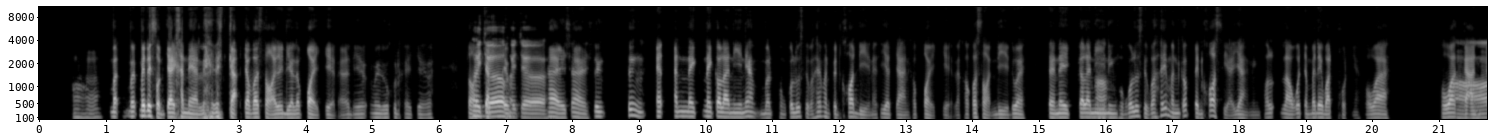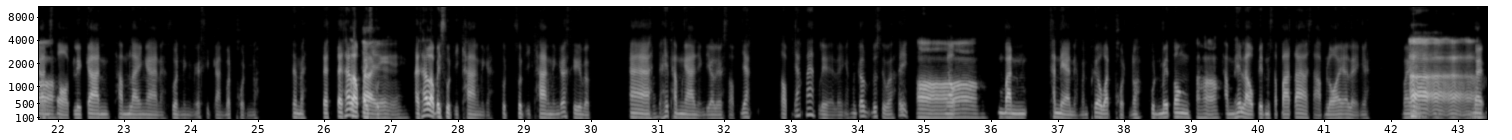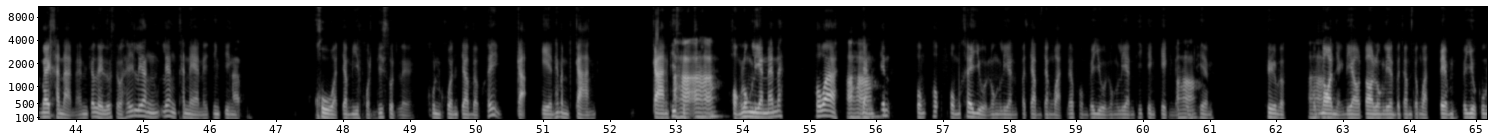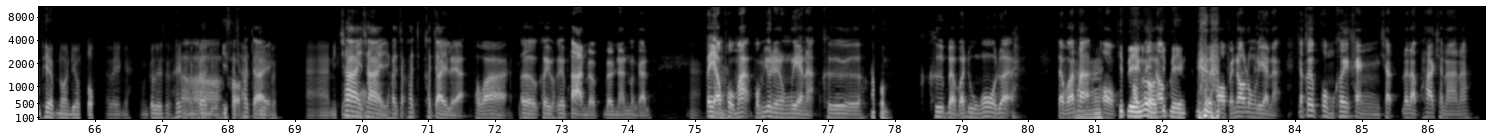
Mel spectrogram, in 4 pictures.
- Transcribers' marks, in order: laughing while speaking: "เลย"; chuckle; chuckle
- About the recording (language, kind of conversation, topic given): Thai, unstructured, การถูกกดดันให้ต้องได้คะแนนดีทำให้คุณเครียดไหม?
